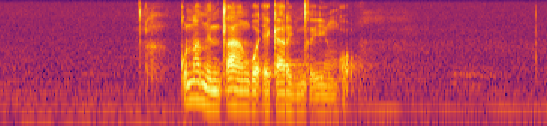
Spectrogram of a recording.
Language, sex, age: Tsonga, male, 22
